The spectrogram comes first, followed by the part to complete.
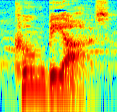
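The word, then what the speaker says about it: cumbias: way to El Salvador kumas is pronounced kumas the Kumbia is a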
